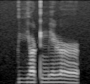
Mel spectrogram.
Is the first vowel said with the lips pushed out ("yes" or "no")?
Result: yes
